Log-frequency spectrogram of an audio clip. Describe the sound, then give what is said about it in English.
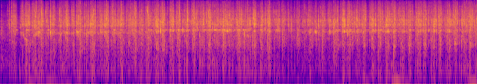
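Steady, rapid rattling of ice shaken hard in a cocktail shaker, a dense continuous clatter that runs loud for several seconds with no talking. “We can shake this up and then pour it out.”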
